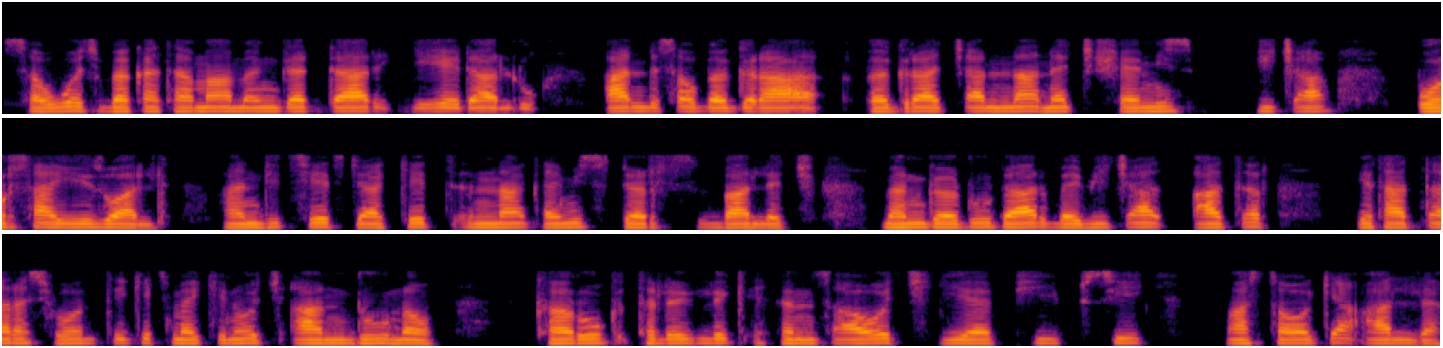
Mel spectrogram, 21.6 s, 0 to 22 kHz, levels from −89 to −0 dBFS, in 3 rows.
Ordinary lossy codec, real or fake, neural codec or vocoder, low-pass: Opus, 24 kbps; fake; vocoder, 22.05 kHz, 80 mel bands, Vocos; 5.4 kHz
